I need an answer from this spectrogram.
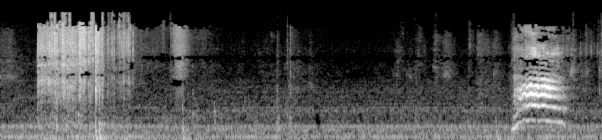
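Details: A pet cat in a Korean household that keeps sixteen cats and a dog. A soft room hum and a brief rustle come first, then near the end one clear, drawn-out meow that rises and falls.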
